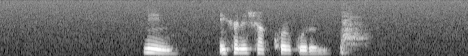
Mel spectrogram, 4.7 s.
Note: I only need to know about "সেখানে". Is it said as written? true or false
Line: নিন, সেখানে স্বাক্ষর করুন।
false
